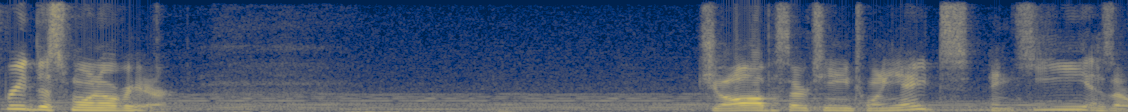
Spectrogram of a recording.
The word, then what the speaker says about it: Job: It's almost like it's someone cursing their job as a person who, Job. It's pronounced Job, you're right.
